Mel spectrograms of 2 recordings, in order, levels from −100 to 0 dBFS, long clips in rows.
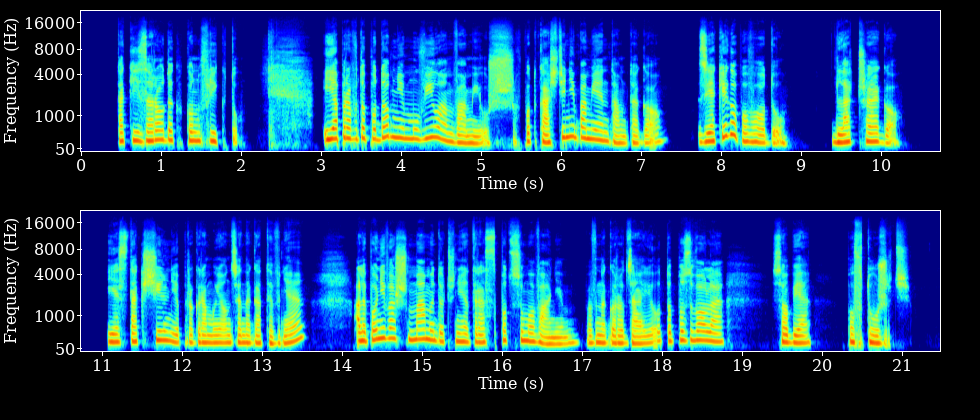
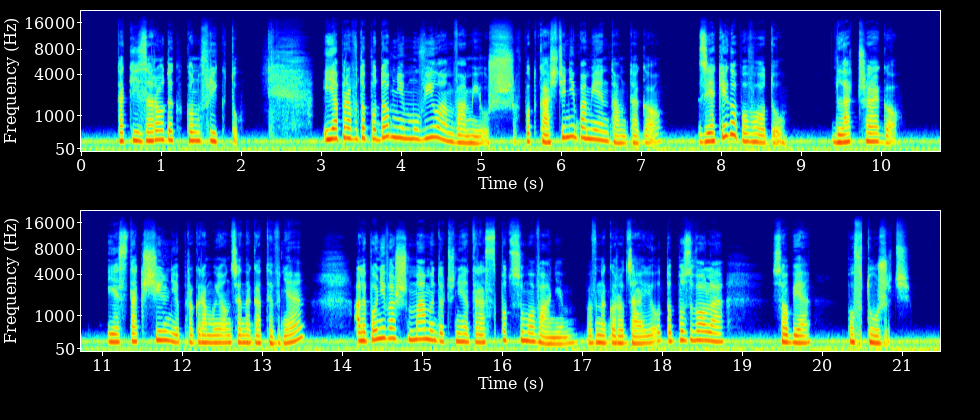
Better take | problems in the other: first | low rumble; faint; throughout; 25 dB below the speech

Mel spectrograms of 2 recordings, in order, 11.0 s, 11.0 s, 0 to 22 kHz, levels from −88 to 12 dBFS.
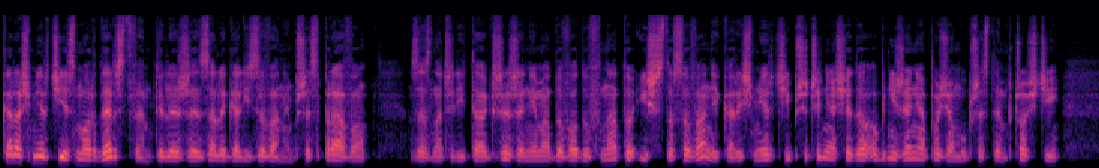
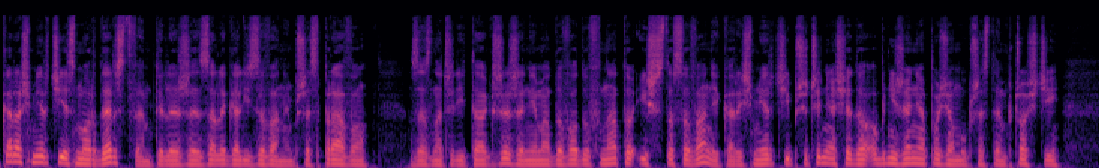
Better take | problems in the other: second | thin; somewhat; fading below 300 Hz

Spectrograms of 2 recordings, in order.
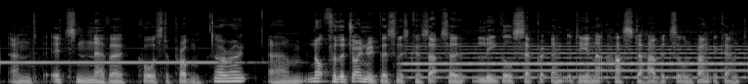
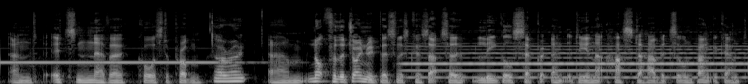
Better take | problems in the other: neither | background music; loud; throughout; 2 dB below the speech; the same in both

